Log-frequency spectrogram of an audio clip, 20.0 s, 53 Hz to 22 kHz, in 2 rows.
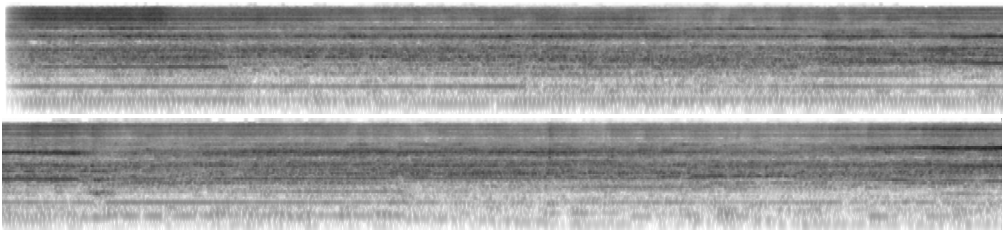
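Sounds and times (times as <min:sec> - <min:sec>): low hum: 0:00.1 - 0:20.0
router cutting wood: 0:00.1 - 0:20.0
whining motor tones: 0:00.1 - 0:20.0.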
